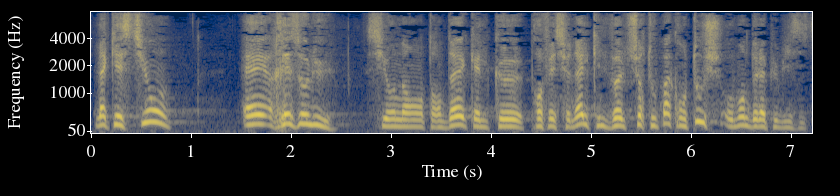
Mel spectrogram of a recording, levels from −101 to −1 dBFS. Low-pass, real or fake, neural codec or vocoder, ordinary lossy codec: none; real; none; none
